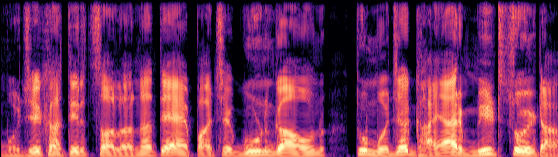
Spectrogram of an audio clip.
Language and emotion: Goan Konkani, angry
